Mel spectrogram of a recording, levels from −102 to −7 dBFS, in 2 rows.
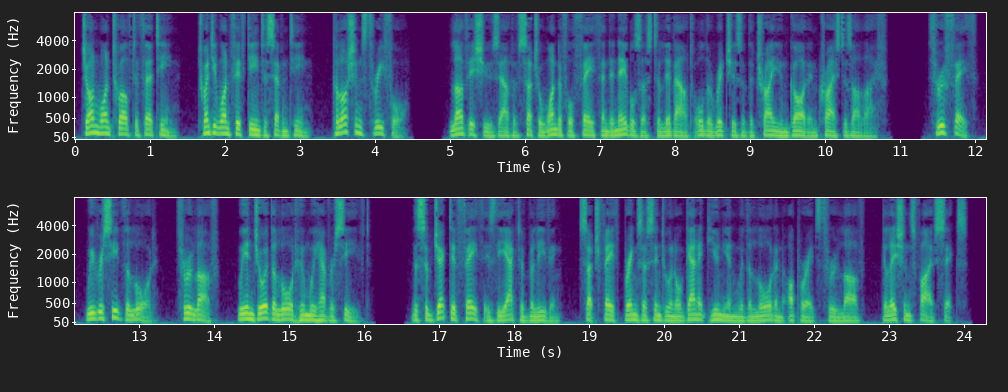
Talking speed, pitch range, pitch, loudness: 180 wpm, 95-120 Hz, 105 Hz, -27 LUFS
